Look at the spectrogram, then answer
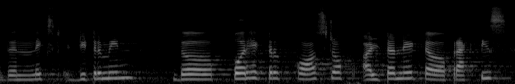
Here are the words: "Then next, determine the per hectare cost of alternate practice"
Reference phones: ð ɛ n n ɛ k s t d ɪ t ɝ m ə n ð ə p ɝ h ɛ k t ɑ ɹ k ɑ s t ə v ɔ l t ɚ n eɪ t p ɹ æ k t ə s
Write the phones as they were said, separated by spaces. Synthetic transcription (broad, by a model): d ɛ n n ɛ k s t d ɪ t ɝ m ə n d ə p ɝ h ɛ k t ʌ ɹ k ɑ s t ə f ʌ l t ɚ n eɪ t p ɹ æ k t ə s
